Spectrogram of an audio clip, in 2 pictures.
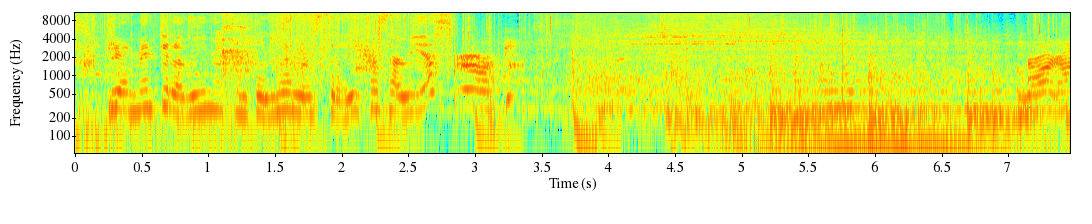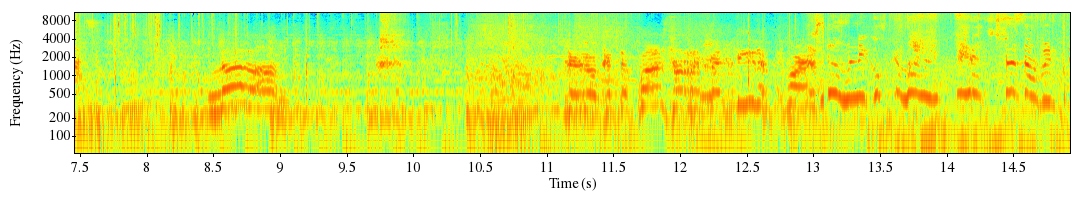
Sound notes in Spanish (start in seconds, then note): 4.1 Quejidos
